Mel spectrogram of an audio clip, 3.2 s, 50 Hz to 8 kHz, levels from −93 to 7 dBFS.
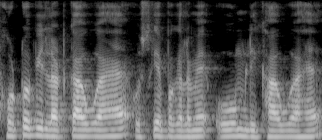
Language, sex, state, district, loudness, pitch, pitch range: Hindi, male, Jharkhand, Deoghar, -18 LUFS, 135 Hz, 130-140 Hz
